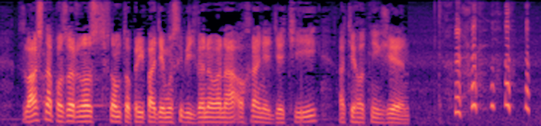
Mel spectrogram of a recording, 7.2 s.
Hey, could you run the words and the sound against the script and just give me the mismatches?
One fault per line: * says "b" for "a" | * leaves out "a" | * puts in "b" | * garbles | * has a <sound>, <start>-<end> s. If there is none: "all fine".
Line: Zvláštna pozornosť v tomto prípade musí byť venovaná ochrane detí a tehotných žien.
* has a laugh, 5.8-7.1 s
